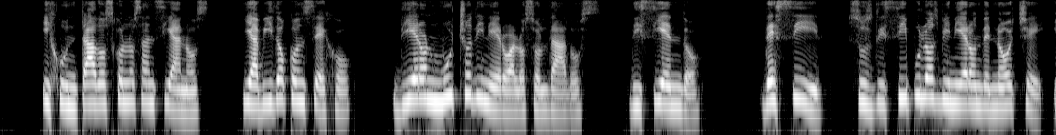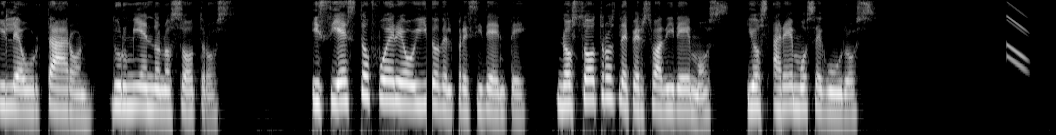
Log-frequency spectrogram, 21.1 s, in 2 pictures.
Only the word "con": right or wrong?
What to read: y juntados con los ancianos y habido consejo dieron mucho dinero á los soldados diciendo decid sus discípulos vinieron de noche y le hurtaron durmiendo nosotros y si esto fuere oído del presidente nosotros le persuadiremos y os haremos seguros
right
